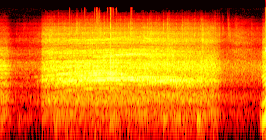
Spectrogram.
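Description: Audience applause with some cheering for a graduate whose name has just been called. It swells about half a second in and fades away after about three seconds.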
